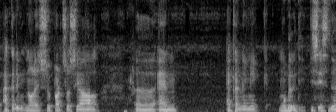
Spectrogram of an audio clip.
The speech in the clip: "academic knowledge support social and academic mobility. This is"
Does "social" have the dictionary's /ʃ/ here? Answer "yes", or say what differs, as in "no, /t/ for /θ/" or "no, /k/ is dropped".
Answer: no, /s/ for /ʃ/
